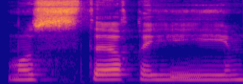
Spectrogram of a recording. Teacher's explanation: مستقیم سین میں سختی اور سیٹی واضح ہوں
